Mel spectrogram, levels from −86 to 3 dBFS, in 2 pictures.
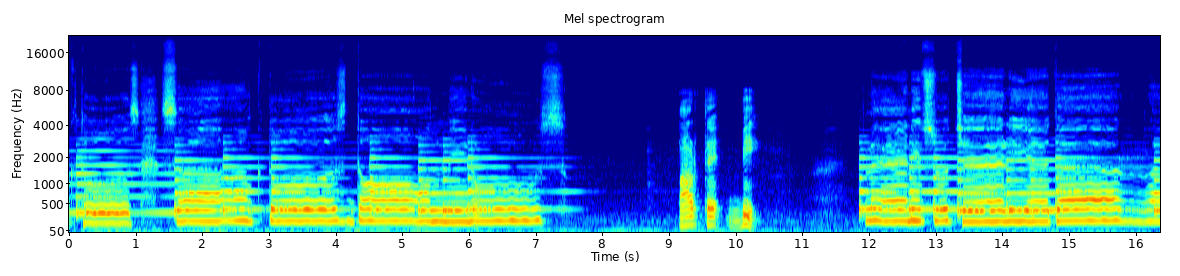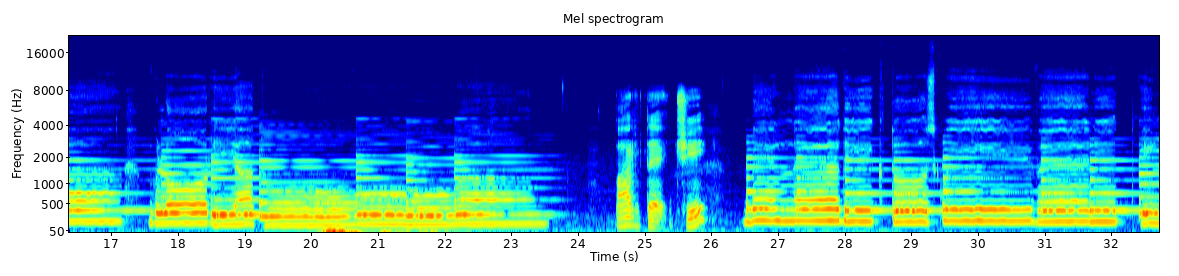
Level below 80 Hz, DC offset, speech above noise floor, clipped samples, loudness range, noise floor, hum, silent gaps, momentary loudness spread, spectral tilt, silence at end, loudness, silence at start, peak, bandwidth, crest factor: -42 dBFS; under 0.1%; 36 dB; under 0.1%; 7 LU; -59 dBFS; none; none; 10 LU; -7 dB/octave; 0 s; -24 LUFS; 0 s; -6 dBFS; 12.5 kHz; 18 dB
